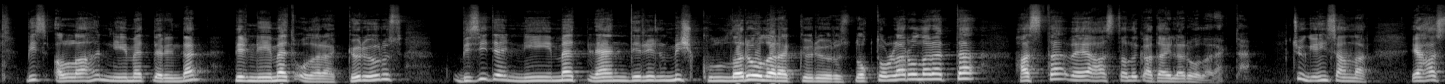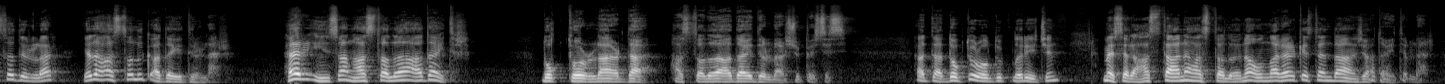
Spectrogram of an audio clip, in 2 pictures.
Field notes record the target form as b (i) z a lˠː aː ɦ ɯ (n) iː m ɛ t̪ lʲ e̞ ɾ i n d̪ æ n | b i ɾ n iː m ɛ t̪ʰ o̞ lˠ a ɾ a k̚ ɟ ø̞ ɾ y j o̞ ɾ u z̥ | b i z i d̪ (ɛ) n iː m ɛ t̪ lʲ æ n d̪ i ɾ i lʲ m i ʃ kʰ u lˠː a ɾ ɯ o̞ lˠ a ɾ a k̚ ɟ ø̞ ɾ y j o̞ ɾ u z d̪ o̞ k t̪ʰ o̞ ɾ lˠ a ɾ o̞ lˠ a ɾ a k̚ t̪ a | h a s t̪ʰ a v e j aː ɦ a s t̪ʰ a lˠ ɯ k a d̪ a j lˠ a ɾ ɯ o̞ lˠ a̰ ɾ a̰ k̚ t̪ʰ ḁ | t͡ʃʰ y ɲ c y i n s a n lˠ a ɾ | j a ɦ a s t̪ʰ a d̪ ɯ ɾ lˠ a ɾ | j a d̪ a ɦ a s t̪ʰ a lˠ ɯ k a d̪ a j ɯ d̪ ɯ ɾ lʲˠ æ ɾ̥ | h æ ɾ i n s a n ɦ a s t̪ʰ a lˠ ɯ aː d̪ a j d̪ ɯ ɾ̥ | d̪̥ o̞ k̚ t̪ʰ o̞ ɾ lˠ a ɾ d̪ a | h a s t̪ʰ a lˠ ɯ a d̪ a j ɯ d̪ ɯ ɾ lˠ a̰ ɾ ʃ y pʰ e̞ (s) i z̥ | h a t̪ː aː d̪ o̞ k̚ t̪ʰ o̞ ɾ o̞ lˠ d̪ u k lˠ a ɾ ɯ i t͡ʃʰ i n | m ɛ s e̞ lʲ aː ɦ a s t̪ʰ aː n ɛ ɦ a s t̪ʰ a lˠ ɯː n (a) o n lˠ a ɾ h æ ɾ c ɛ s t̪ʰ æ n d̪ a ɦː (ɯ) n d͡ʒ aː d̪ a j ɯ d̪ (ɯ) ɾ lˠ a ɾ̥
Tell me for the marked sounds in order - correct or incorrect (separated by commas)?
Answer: correct, incorrect, correct, correct, correct, correct, correct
